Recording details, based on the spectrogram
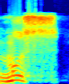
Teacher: سین سیٹی کے ساتھ پڑھا جائے گا کیونکہ یہ حروف صفیریہ میں سے ہے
